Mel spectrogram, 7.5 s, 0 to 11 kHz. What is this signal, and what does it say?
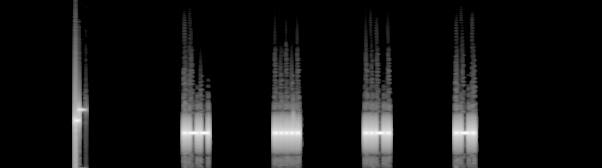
Morse code, heard as a keyed tone, about 36 wpm, spaced as for 10 wpm, 700 Hz. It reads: W5FR
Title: USA Call Signs - 8x Character Spacing - 35wpm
